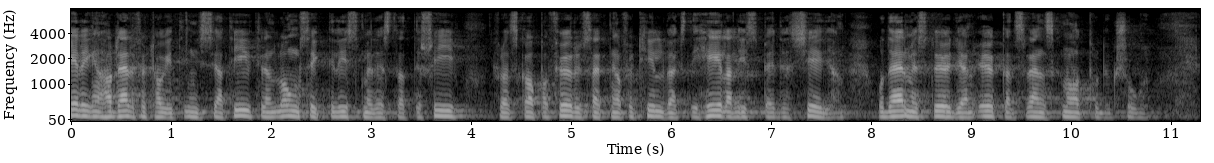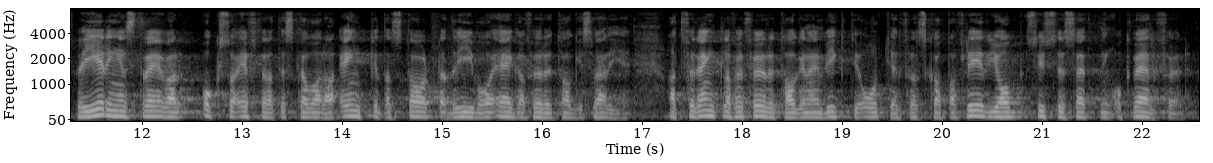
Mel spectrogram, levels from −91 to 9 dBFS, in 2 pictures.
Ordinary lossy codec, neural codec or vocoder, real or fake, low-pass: none; vocoder, 22.05 kHz, 80 mel bands, Vocos; fake; 7.2 kHz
